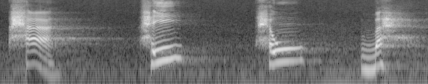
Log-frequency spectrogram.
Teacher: Huruf ha dikeluarkan dari tengah-tengah tenggorokan. Tengah-tengah tenggorokan.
